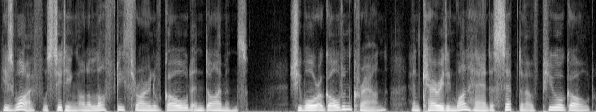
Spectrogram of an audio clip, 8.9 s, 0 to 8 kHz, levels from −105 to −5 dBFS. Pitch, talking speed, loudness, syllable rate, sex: 155 Hz, 180 wpm, -16 LUFS, 4.4 syllables/s, male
